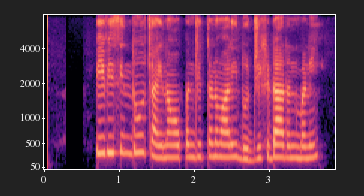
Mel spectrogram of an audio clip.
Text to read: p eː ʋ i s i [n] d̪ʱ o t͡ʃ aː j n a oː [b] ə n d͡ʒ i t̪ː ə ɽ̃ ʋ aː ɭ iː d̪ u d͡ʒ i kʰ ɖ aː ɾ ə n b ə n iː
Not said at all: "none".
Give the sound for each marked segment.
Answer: n, p

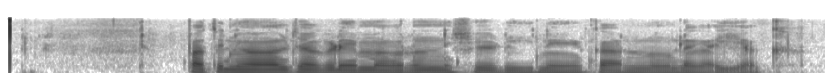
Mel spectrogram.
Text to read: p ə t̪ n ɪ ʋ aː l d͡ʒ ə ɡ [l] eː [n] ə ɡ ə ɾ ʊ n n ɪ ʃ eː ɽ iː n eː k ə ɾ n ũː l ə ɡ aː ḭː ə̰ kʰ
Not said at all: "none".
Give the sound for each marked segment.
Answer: ɽ, m

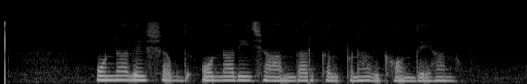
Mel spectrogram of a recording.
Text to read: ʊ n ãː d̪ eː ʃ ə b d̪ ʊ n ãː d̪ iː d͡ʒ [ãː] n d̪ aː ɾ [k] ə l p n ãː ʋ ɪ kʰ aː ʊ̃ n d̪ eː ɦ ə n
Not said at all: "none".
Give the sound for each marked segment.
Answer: aː, k

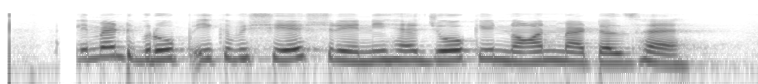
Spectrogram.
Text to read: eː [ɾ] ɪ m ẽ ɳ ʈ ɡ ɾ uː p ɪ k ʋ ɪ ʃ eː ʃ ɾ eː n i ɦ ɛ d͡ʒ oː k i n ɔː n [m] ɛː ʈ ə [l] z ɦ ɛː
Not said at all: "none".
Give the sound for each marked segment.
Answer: l, m, l

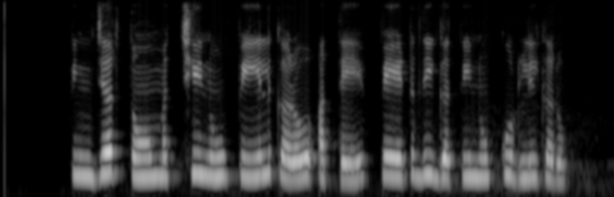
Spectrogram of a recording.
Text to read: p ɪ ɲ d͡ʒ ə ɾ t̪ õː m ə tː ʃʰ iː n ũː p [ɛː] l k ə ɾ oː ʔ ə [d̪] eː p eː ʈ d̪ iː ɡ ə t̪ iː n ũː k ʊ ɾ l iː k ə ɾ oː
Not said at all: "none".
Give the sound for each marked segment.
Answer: iː, t̪

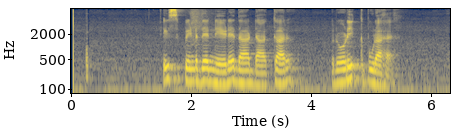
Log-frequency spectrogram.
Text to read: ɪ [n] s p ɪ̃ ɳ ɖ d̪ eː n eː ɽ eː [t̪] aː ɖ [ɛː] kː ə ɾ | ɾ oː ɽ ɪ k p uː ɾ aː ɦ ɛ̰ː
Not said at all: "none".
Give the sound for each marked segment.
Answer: none, d̪, aː

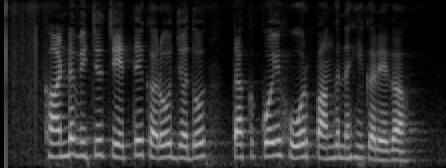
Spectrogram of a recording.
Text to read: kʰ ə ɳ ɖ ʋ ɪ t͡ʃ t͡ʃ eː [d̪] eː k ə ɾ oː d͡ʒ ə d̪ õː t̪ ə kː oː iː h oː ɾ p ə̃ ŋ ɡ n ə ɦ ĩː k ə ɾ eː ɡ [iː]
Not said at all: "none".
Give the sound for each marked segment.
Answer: t̪, aː

